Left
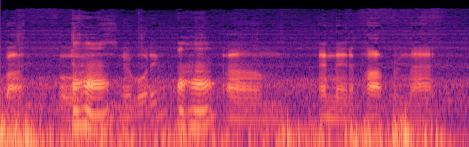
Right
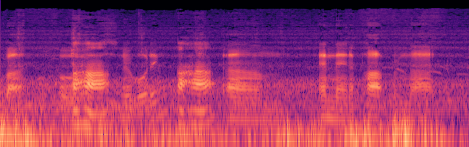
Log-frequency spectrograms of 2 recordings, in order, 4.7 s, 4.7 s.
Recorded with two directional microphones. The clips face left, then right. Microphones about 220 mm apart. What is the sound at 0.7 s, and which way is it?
Speech, 30° left (ahead or behind).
